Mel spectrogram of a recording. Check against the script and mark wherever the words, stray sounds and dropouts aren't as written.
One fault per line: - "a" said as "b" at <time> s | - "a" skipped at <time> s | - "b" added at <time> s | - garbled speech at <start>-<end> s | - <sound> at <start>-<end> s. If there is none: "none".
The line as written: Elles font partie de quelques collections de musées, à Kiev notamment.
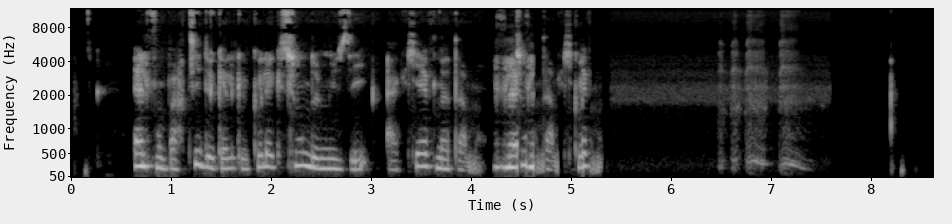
- garbled speech at 4.2-5.3 s
- throat clearing at 6.4-7.6 s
